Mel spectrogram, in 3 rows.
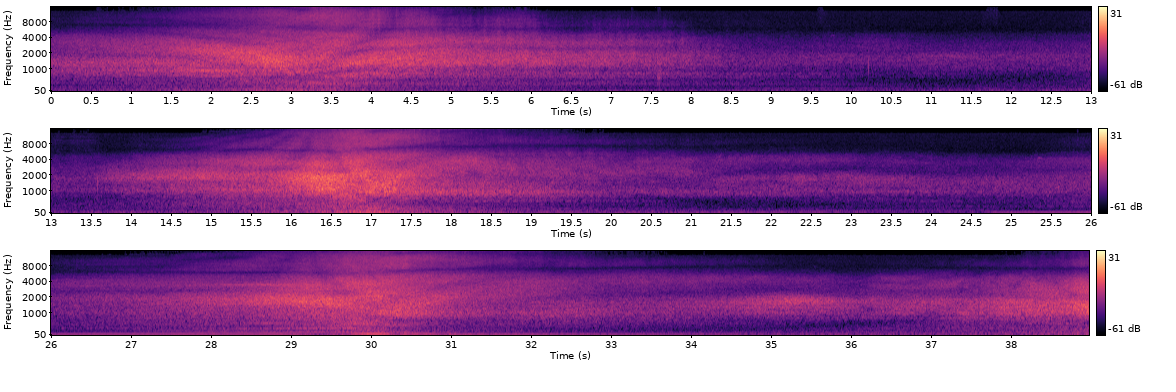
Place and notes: lipperscheid, E421, traffic
At the regional highway E421 on a Saturday evening. The sound of different kind of cars and a motorbike passing by in both directions of the street.
Lipperscheid, E421, Verkehr
Auf der Regionalstraße E421 an einem Samstagabend. Verschiedene Geräusche von Autos und ein Motorrad, die in beide Richtungen der Straße fahren.
Lipperscheid, E421, trafic
Sur la route régionale E421, un samedi soir. Différents bruits d’automobiles et une moto qui passent sur la route dans les deux sens.
Project - Klangraum Our - topographic field recordings, sound objects and social ambiences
